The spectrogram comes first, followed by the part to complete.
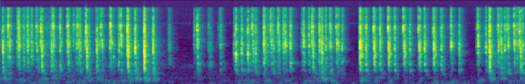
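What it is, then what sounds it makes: Plastic mechanical keyboard. Fingertips type fast and continuously on a black plastic mechanical keyboard with RGB keycaps, producing rapid, bright, crisp clicks that decay almost instantly. The typing comes in quick bursts separated by brief pauses.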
